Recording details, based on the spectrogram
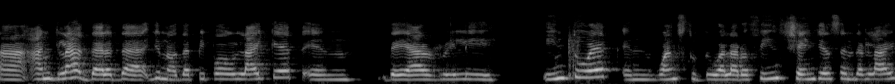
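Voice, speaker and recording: With a Spanish accent, the speaker talks at a fairly slow pace and fairly even intonation in a very clean recording with a silent background. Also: woman, high pitch for a woman. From El Salvador. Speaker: nutrition educator. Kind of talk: staff meeting self-introduction. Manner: halting, many fillers and repetitions.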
